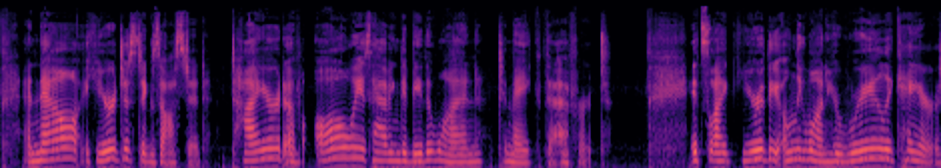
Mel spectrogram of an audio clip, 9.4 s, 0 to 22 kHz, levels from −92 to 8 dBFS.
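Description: A metallic buzz with extra tones runs through the speech from start to finish, the level pulsing by about 11 dB at around 200 Hz: overlap-add ripple, from frames rejoined with overlaps that don't sum evenly.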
